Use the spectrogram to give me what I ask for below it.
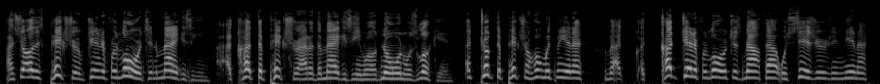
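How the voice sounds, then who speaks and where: A man's voice: extremely high pitch, racing, hardly any pauses, sharp tone, no echo, studio quality. A man voicing a naive, timid cartoon boy who talks earnestly and stammers. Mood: anxious. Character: naive sweet timid boy, eager to please. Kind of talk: cartoon voice acting.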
